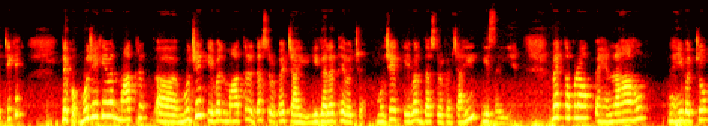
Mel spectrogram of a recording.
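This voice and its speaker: A woman's voice: high-pitched, dull audio, a little hiss or hum. A woman teaching a grammar lesson to children. She often says "theek hai" and sets each wrong form against the right one. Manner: addresses children warmly, repeats "theek hai", contrasts wrong and right forms.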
